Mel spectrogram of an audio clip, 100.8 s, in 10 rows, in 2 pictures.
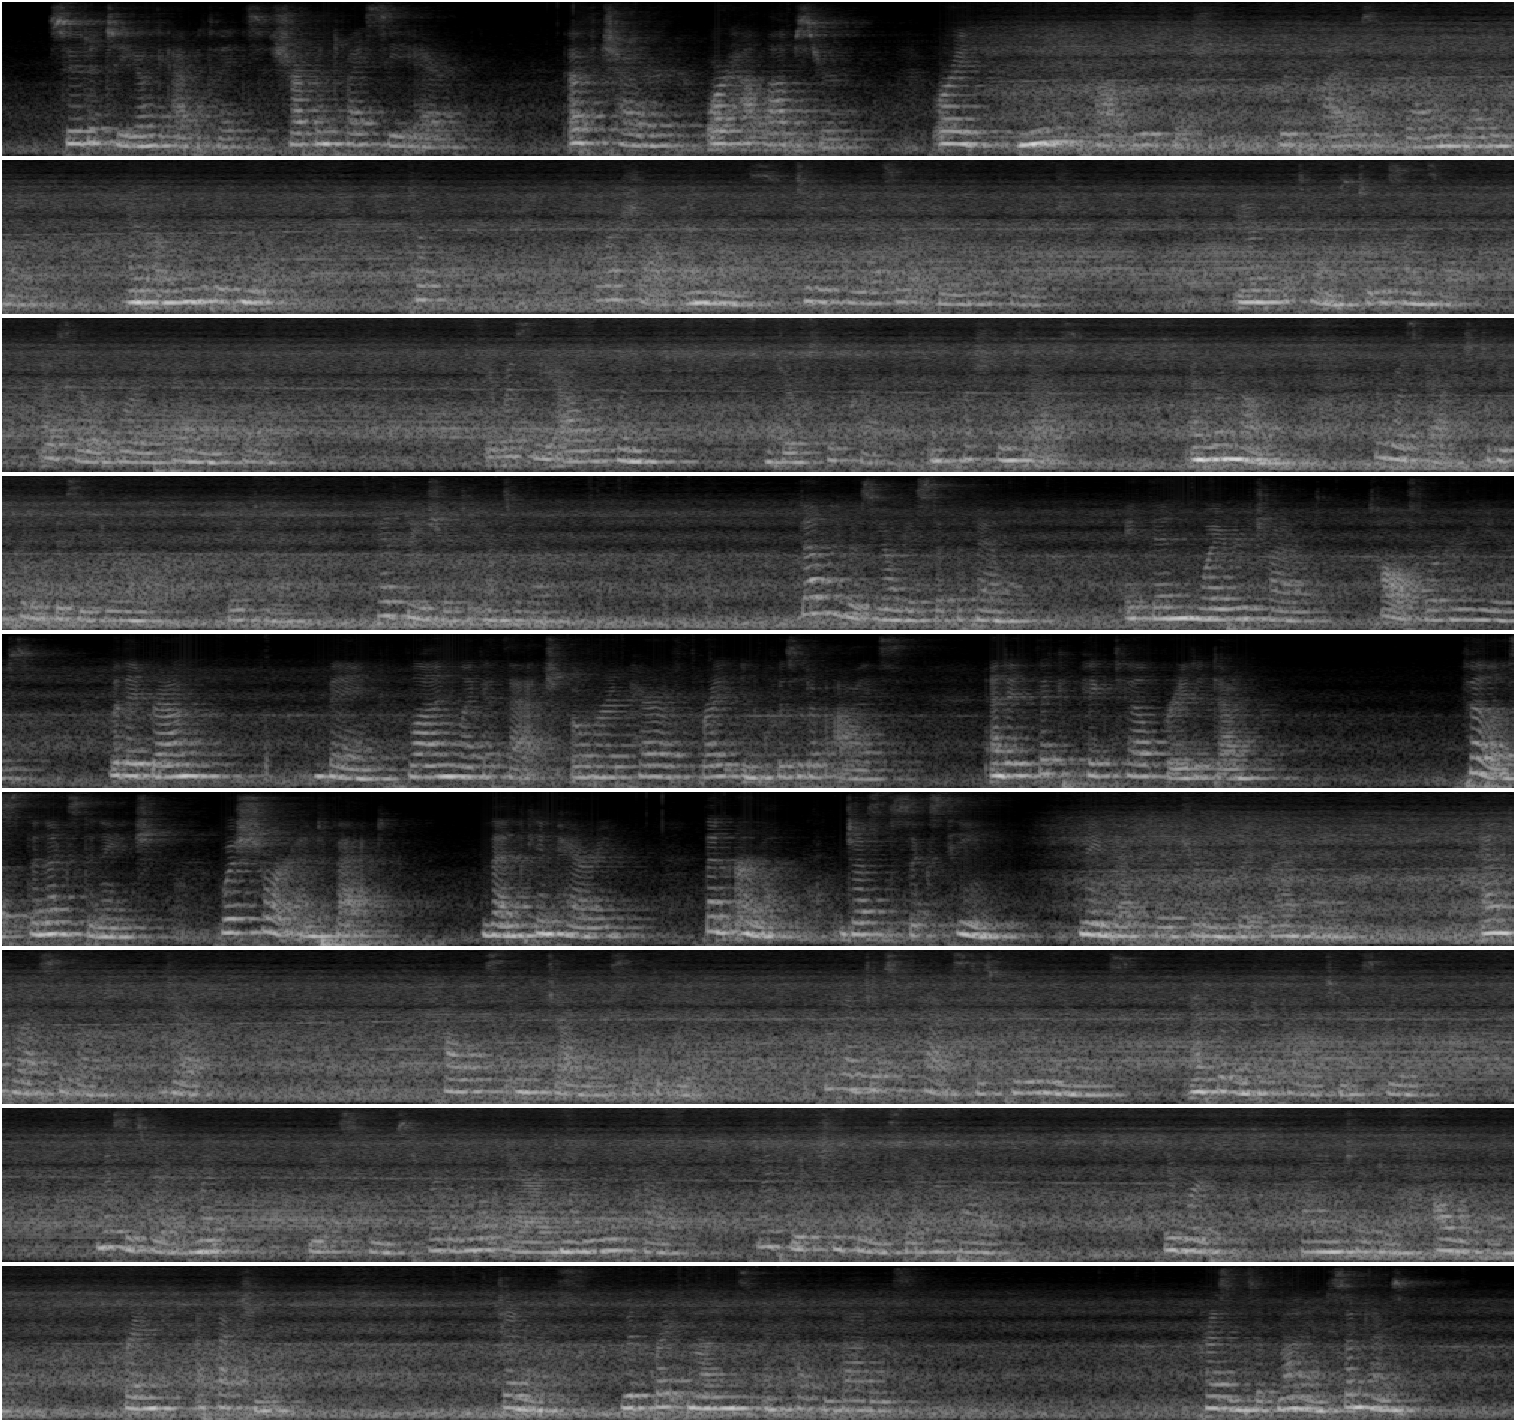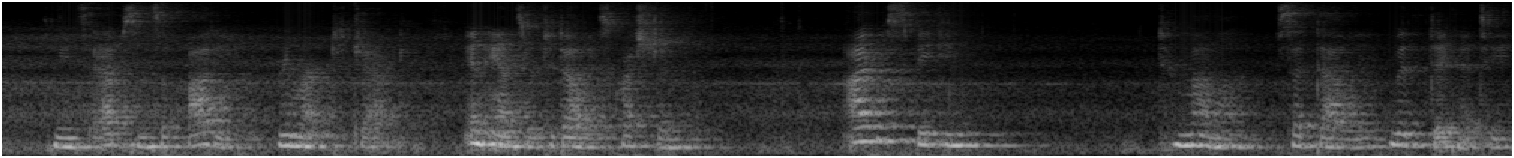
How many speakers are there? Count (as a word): one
